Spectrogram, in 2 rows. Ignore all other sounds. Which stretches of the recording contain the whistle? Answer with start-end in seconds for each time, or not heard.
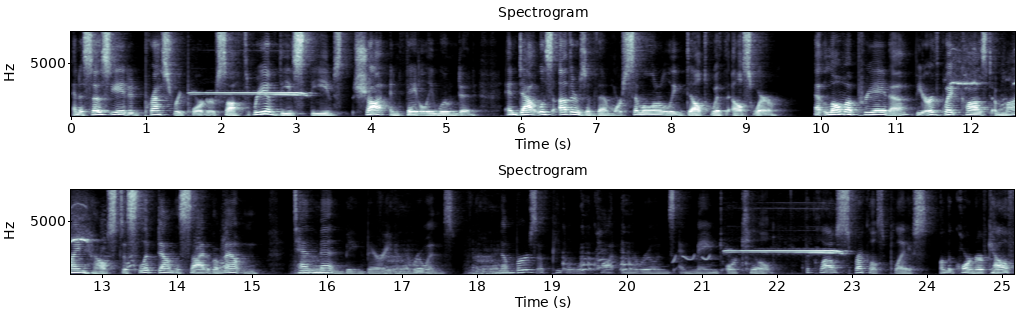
1.6-3.2, 11.7-12.9, 21.2-22.9.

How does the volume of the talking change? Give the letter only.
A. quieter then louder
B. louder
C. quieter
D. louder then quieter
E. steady
C.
